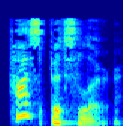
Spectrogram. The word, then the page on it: hospitaler: British English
